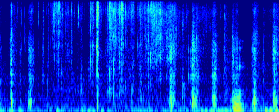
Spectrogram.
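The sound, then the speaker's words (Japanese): Quiet crinkling of snack packaging and crunching as crunchy snacks are eaten, a continuous run of many small crackles and rustles with a few sharper crunches. “お菓子も食べちゃうしこれほんと美味しいよね。”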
